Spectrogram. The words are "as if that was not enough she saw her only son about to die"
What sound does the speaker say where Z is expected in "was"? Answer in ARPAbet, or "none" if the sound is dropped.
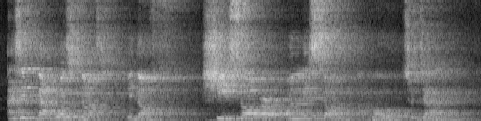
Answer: Z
